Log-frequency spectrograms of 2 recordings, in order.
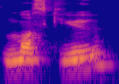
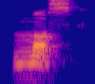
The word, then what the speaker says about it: mosque: We pronounce it with it sounds like a K, mosque. So again, this is another word with strange spelling, Q-U-E. It is not mosque or mosque, it is mosque. Yeah, so the pronunciation is mosque. And there are many words with Q-U-E, but they are pronounced like the letter K, mosque.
